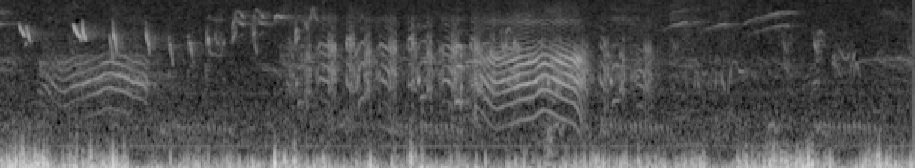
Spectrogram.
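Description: Greater blue-eared starling giving short bursts of wavering, chattering, slightly nasal notes. A heavy low rumble of wind or handling noise runs underneath.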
